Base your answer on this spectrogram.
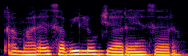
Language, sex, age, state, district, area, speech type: Hindi, female, 45-60, Rajasthan, Jaipur, urban, spontaneous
